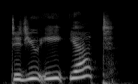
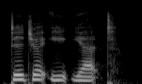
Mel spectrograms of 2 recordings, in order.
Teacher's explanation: Native speakers connect the words. So did you becomes did ya.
